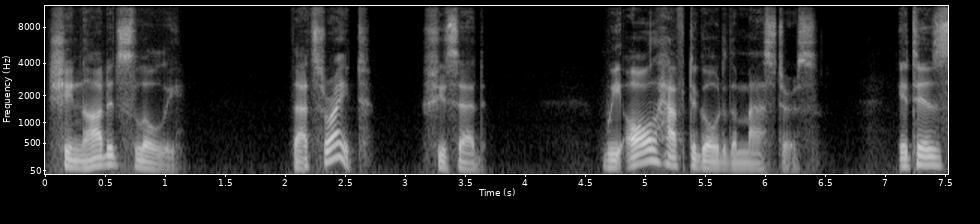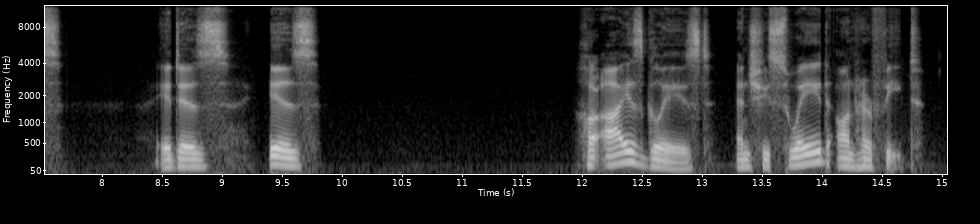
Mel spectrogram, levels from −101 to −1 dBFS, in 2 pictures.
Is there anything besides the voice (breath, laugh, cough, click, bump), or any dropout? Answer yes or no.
no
